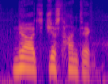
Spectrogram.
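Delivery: really annoyed, irritated, fed-up tone. Retelling what a guy said when they came up: imitating a really annoyed tone. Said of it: "in, like, a really annoyed tone".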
